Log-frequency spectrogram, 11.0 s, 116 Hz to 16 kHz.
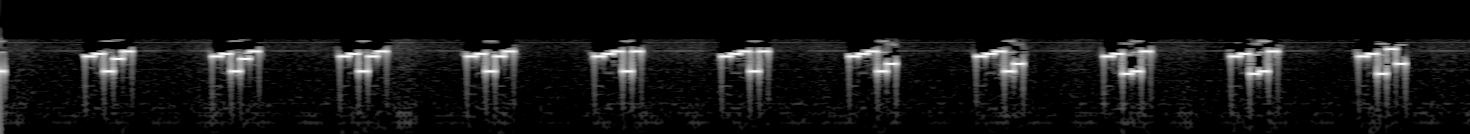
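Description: Five-tone selective call (ZVEI), heard as quick runs of five tones, tones of about 70 ms. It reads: 89270 89270 89280 89280 89020 89020 89025 89025 89120 89120 89115
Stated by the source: ZVEI five-tone selective call received on SDR.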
